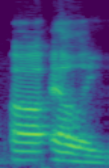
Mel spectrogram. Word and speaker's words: Eli: So it's spelled E-L-I because that's the beginning of Elijah. It's not E-L-L-E Eli. It's E-L-I Eli.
